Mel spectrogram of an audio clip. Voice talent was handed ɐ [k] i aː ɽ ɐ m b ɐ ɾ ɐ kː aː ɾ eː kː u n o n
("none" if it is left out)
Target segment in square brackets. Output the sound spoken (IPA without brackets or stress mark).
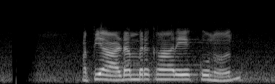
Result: p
